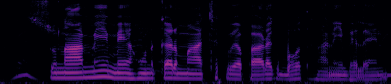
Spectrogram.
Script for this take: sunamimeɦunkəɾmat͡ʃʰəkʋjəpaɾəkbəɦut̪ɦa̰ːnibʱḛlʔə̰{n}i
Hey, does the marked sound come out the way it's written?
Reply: yes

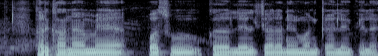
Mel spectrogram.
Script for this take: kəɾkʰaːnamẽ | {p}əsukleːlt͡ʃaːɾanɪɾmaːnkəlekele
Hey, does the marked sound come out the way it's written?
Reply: yes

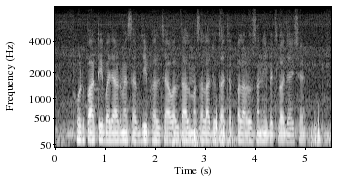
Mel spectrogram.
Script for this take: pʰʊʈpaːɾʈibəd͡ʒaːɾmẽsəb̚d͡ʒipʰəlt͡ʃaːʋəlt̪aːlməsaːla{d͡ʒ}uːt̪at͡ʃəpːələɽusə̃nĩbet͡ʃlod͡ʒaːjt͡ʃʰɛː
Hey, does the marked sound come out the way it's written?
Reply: yes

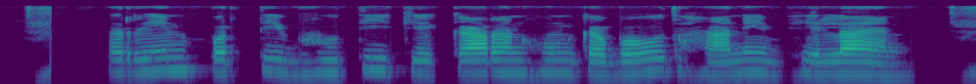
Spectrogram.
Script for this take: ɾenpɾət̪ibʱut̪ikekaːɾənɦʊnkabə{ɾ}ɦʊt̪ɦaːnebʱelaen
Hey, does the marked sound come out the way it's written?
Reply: no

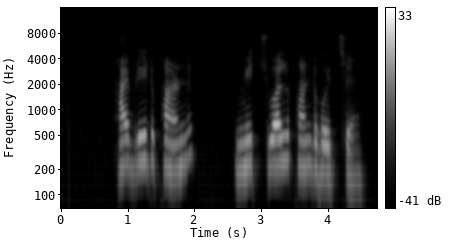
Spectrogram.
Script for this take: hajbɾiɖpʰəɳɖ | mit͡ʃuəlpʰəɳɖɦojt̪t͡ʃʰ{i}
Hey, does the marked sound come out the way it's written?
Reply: no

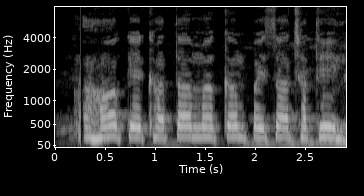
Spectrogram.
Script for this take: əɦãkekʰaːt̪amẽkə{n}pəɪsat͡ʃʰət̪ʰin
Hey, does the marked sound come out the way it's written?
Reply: no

